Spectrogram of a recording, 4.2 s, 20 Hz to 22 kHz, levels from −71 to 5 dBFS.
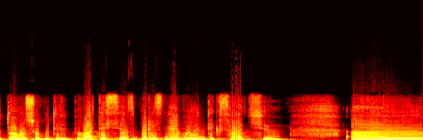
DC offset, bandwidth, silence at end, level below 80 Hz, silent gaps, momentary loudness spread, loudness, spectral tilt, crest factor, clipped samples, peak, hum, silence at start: under 0.1%; 7.6 kHz; 0 s; -20 dBFS; none; 11 LU; -8 LUFS; -6 dB/octave; 8 dB; 0.2%; 0 dBFS; none; 0 s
